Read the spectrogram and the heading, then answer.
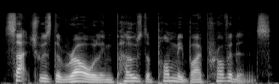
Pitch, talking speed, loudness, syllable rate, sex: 125 Hz, 195 wpm, -19 LUFS, 5.6 syllables/s, male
